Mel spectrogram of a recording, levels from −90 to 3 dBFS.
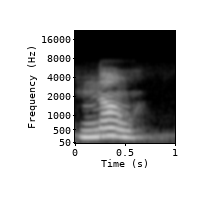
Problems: background sounds at intervals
